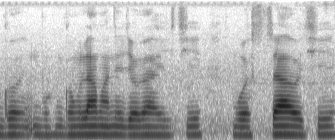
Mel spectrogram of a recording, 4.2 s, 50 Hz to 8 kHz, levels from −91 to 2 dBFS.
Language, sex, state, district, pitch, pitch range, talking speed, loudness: Odia, male, Odisha, Sambalpur, 130 Hz, 125-130 Hz, 100 wpm, -20 LUFS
